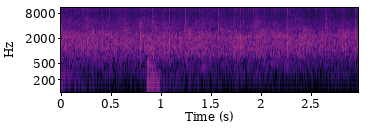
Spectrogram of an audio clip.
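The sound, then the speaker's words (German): Sustained applause from a group of men, a dense crackle of many hands clapping at a steady level for the whole stretch, with a brief low vocal sound partway through. “So ein großer Applaus, liebe Männer, lasst uns einen Applaus geben.”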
